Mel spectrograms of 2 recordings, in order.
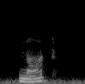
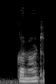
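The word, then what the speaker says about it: knot: ठीक है, ये silent letters, knee, knife, नॉट, नो। Okay, here is के is silent letter, okay, in नो, एंड के silent in नॉट। कनॉट नहीं पढ़ा जाएगा, कुनो नहीं पढ़ा जाएगा, कनाइफ नहीं पढ़ा जाएगा, कैनी नहीं पढ़ा जाएगा।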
